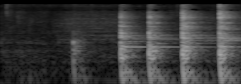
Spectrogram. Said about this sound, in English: basically this is me cutting a carrot, by the way.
